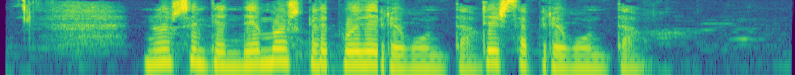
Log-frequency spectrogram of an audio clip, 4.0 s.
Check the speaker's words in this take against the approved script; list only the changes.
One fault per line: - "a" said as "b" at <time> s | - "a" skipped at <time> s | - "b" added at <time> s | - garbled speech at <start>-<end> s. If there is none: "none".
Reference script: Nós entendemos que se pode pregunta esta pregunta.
none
